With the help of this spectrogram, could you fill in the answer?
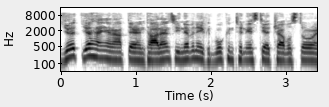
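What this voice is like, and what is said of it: South African accent. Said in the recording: “Good to hear some South African accents.”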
